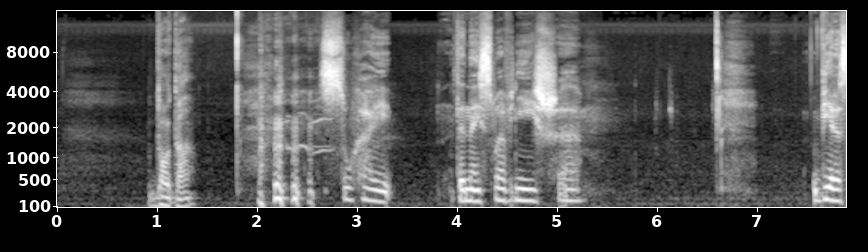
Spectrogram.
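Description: An older woman speaks calmly into a close microphone.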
